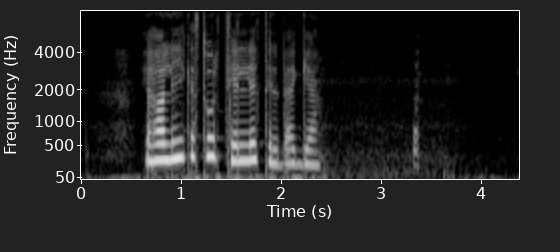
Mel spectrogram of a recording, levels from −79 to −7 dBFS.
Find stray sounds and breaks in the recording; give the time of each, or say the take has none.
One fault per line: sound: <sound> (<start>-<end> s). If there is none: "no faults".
sound: laugh (3.3-3.4 s)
